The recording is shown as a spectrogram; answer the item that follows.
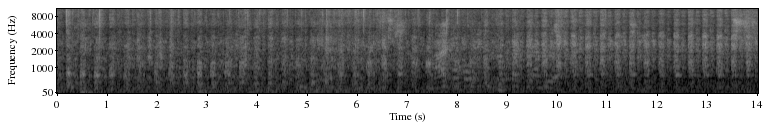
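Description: A dog panting hard, a quick, even rhythm of about four to five breaths a second.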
